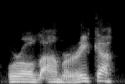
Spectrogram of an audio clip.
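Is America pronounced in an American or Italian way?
Italian. America is pronounced with an Italian accent. "I use the Italian pronunciation"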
